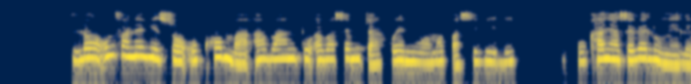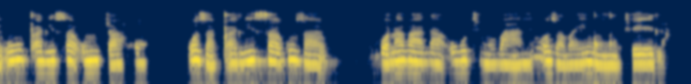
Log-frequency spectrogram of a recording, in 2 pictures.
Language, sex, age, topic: North Ndebele, female, 50+, health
